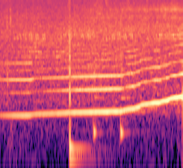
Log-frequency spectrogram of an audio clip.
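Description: A held, pitched tone from the soundtrack that begins to slide upward in pitch in the second half, with one sharp hit about a second in: a rising comedic effect leading into dance music.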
